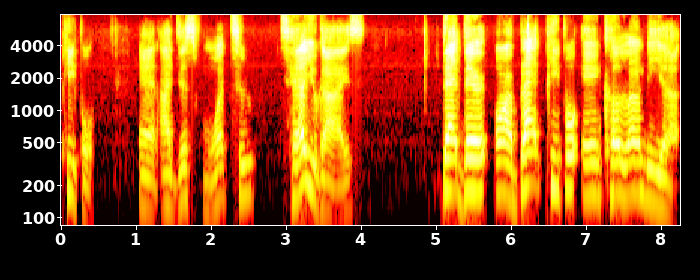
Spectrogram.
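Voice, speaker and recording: A man talks at a very slow pace, his pitch fairly high with lively intonation. The sound is dry and close, with no echo. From United States. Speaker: travel vlogger. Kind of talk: casual Q&A vlog. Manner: halting, self-correcting.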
